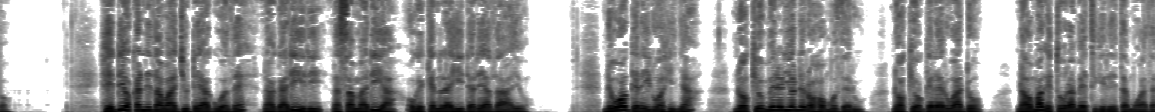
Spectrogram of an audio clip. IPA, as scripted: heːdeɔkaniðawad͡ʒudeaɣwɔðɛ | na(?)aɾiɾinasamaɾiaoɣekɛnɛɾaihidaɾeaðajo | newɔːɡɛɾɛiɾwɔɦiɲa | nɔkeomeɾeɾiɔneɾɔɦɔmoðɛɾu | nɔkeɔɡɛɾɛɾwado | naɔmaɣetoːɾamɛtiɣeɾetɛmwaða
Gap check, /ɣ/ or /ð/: ɣ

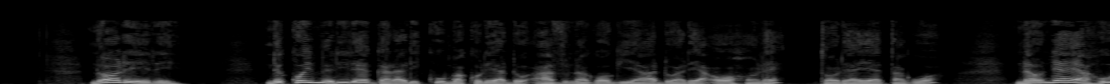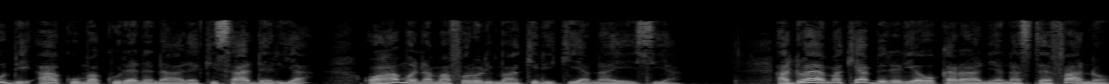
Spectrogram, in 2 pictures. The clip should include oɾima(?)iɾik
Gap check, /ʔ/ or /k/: k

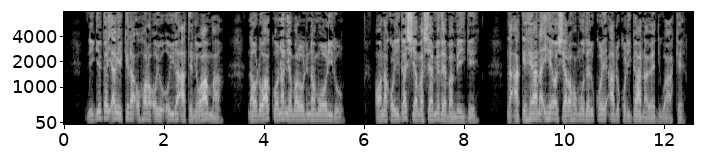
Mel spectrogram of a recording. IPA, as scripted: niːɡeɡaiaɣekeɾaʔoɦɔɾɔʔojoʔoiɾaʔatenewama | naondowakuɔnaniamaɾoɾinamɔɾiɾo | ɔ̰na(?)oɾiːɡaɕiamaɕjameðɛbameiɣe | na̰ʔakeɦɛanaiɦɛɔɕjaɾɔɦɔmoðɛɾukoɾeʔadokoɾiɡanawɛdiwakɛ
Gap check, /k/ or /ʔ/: k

